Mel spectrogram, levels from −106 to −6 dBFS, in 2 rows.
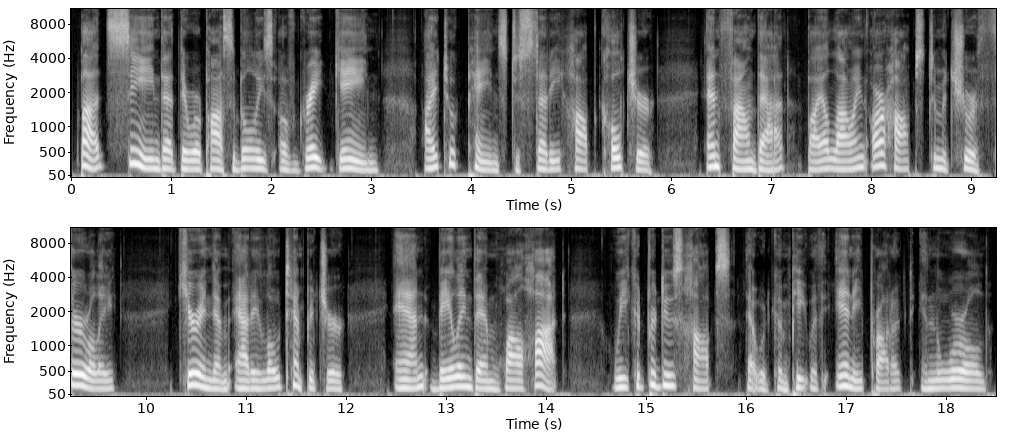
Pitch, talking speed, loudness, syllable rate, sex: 170 Hz, 160 wpm, -18 LUFS, 5.1 syllables/s, female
